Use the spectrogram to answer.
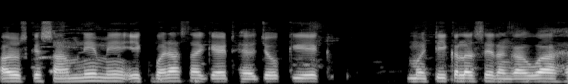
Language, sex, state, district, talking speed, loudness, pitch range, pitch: Hindi, male, Bihar, Jamui, 190 wpm, -16 LUFS, 140-150 Hz, 145 Hz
